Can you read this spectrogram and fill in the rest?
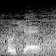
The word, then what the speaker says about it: Bouchee: Coming up to the plate now will be Ed Bucci. He spells his name B-O-U-C-H-E-E. Edward Francis Boucher, or Bucci. I think the pronunciation for his name actually is Boucher.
